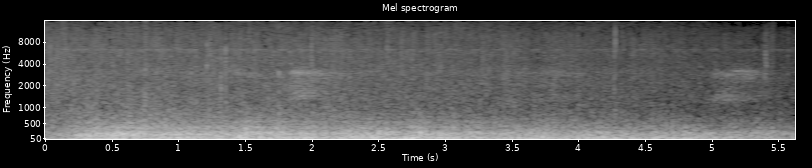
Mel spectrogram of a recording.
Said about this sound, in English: You're listening to Thunderstorm in the Jungle.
